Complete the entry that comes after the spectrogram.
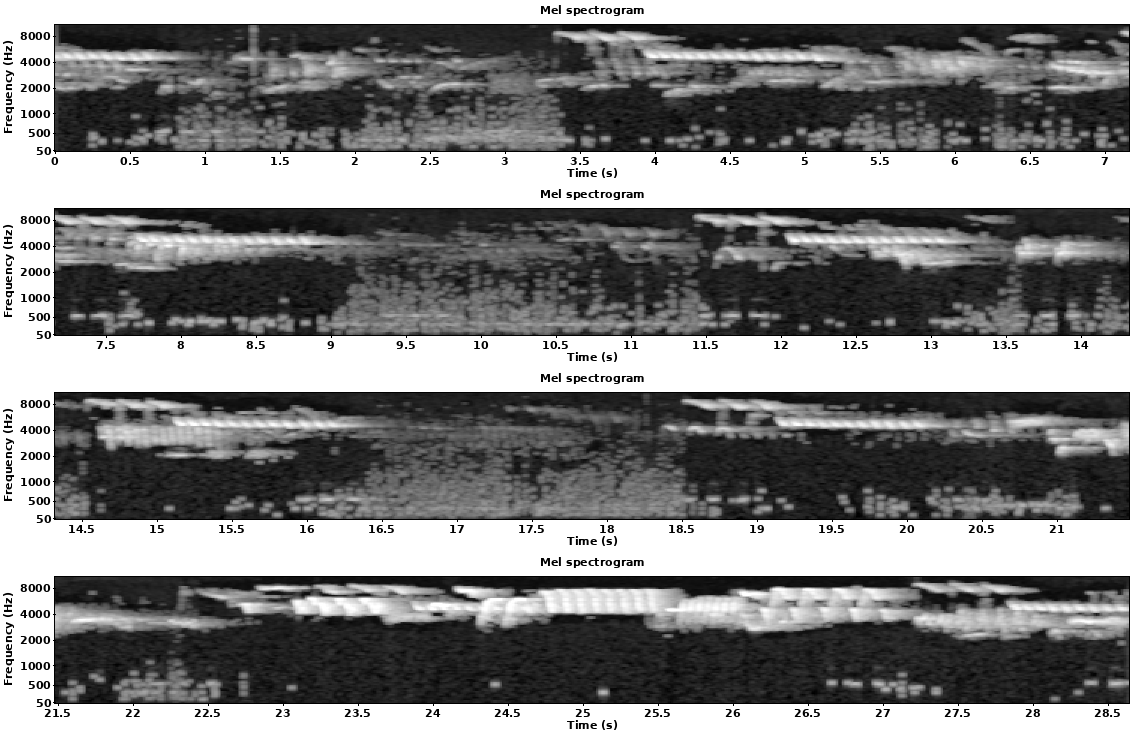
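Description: Songbird singing in short, high whistled phrases that come every few seconds, running into a longer, busier stretch of song near the end.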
